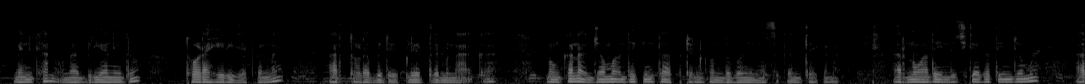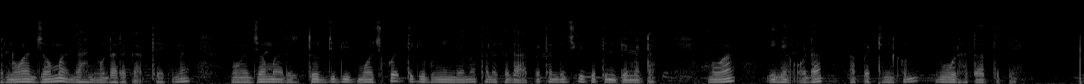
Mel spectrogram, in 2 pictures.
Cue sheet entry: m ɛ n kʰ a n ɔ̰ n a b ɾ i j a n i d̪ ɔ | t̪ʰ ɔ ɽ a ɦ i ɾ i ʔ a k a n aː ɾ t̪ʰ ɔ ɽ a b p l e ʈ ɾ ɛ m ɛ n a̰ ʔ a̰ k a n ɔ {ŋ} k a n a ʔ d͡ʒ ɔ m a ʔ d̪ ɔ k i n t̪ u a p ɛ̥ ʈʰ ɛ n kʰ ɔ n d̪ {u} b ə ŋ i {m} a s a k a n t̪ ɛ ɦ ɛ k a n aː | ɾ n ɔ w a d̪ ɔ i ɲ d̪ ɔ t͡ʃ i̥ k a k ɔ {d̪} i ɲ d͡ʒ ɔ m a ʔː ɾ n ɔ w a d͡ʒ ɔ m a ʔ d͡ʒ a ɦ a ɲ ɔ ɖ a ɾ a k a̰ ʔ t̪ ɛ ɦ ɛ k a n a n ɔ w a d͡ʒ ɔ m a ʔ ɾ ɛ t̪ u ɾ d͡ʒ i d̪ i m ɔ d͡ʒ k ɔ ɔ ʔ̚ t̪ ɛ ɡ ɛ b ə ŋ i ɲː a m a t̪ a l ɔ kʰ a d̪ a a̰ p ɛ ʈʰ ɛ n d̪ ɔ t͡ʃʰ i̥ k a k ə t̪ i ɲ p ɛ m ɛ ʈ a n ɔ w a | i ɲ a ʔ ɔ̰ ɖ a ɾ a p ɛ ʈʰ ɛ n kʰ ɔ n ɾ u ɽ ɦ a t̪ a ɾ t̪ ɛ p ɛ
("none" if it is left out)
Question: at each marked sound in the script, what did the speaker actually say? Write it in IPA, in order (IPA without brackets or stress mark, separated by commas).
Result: ŋ, ɔ, ɲ, t̪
